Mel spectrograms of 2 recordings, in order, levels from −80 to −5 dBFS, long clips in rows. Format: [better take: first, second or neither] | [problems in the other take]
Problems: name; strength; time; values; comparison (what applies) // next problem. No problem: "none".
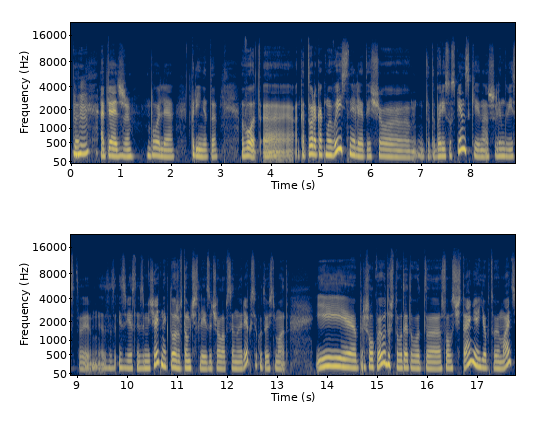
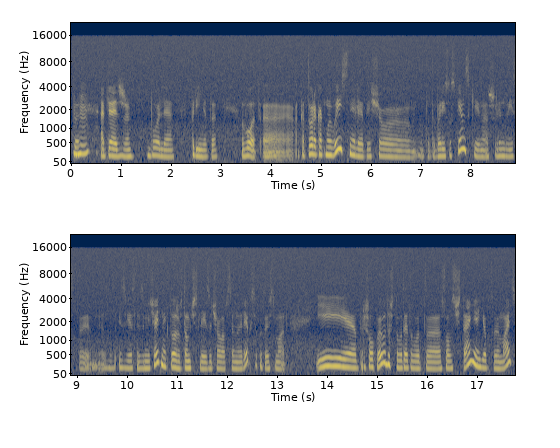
first | hiss; loud; throughout; 9 dB below the speech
